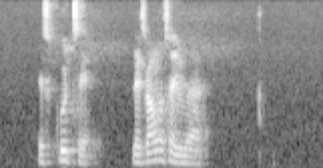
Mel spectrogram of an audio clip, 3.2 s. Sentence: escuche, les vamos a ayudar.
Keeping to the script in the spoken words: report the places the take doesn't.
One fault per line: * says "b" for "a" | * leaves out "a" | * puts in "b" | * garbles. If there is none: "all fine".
all fine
